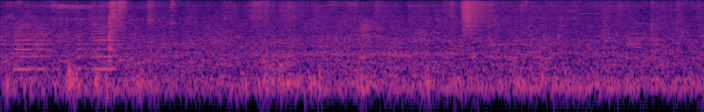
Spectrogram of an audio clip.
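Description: Traffic and passers-by make a steady low hum along an outdoor street.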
